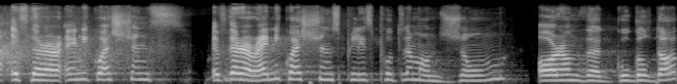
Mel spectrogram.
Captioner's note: applause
